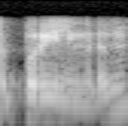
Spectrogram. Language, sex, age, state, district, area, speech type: Tamil, male, 30-45, Tamil Nadu, Viluppuram, rural, conversation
